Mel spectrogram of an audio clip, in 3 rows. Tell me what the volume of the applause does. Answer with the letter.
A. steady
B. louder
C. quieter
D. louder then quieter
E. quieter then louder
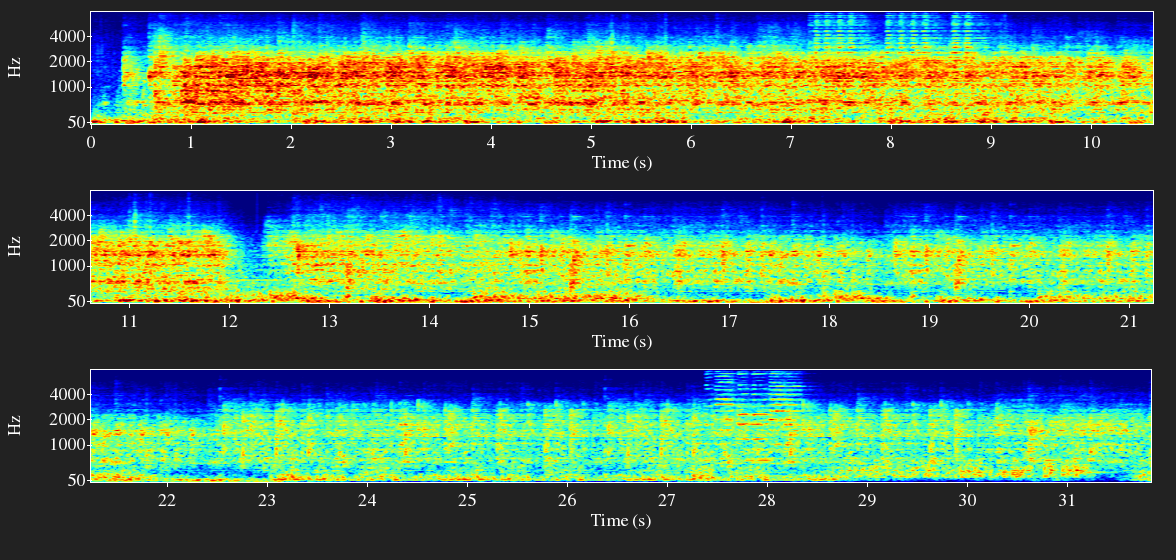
C.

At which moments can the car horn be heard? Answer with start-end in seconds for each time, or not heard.
7.2-9.2, 27.2-28.4.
